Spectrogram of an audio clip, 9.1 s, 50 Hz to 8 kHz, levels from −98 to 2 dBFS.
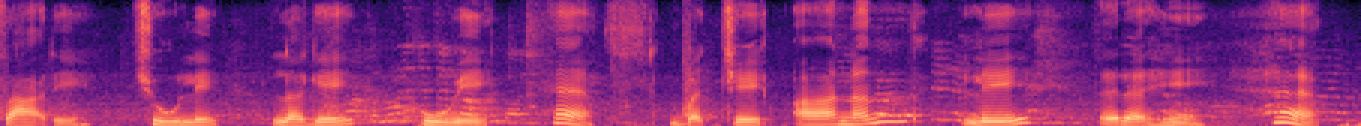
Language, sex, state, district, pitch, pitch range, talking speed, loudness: Hindi, female, Haryana, Rohtak, 215 Hz, 180-295 Hz, 65 wpm, -16 LUFS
